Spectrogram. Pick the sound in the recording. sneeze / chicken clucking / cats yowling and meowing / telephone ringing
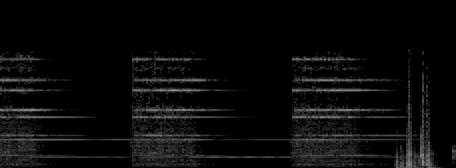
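telephone ringing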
